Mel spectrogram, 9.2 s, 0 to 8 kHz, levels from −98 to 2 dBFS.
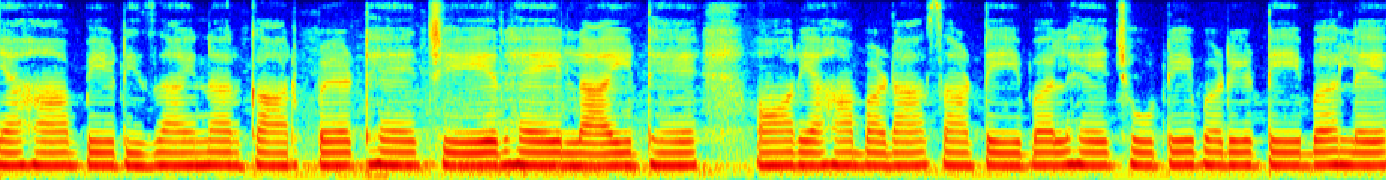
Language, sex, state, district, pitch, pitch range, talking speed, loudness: Hindi, female, Punjab, Pathankot, 170 Hz, 170-175 Hz, 125 wpm, -13 LUFS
